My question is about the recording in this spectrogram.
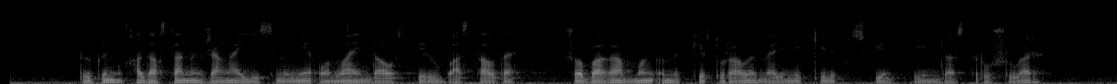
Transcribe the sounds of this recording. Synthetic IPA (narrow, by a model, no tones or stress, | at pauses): b̥ʏɡʲɪɴqʰɑzɑqst̪ɑnːəɴʒɑɴɑje̞sɪmɪne̞ʔo̞nlˠɑjnd̪ɑwəsbe̞ɾubɑ̰st̪ɑlˠd̪ə | ʒ̥o̞bɑʁɑməɴʏ̰mɪt̪kʲe̞ɾt̪ʰuɾʔɑlˠəmælɪme̞t̪kʲʰe̞lɪp̚t̪ʰʏ̥skʲe̞nʊ̰jəmd̪ɑst̪əɾuʃəlˠɑɾ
